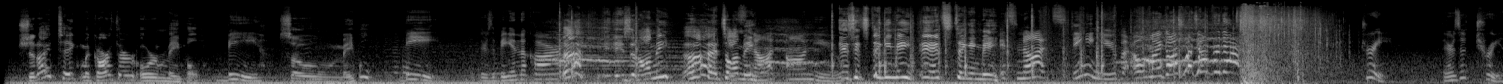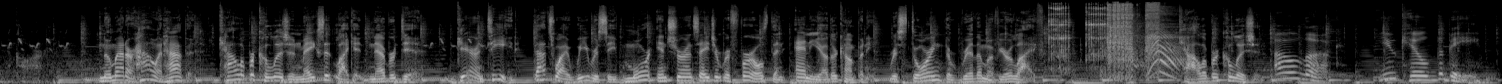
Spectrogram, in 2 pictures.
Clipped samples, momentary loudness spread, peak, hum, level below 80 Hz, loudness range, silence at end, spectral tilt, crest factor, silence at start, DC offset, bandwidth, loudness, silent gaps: under 0.1%; 13 LU; -6 dBFS; none; -36 dBFS; 7 LU; 0 s; -4 dB/octave; 18 dB; 0.05 s; under 0.1%; 19.5 kHz; -24 LUFS; none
